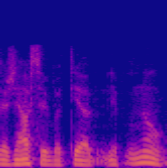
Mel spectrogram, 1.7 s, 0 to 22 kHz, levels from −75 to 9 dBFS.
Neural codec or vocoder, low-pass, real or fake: codec, 16 kHz, 1 kbps, X-Codec, WavLM features, trained on Multilingual LibriSpeech; 7.2 kHz; fake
